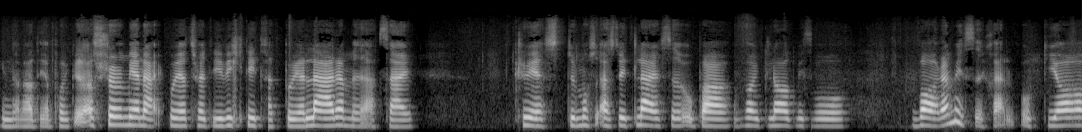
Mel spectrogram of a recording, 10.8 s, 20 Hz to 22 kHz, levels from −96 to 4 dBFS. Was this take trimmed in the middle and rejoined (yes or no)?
yes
